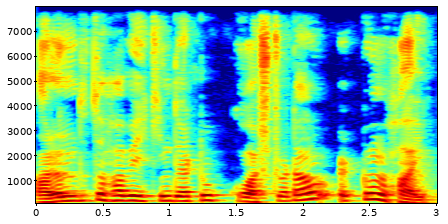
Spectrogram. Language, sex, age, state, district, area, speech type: Bengali, male, 18-30, West Bengal, North 24 Parganas, urban, spontaneous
